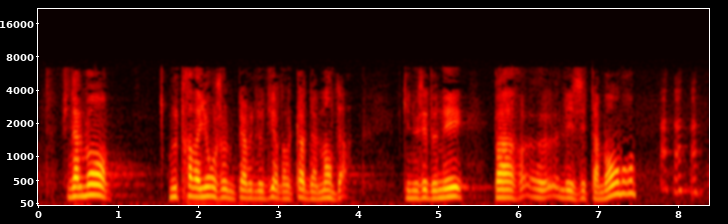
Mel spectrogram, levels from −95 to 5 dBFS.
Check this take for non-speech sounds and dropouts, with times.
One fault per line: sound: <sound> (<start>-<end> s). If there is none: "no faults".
sound: laugh (7.8-8.3 s)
